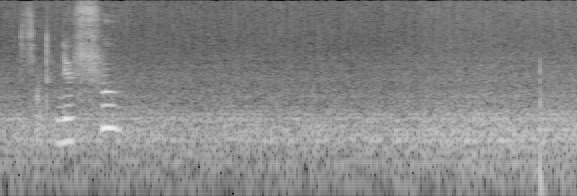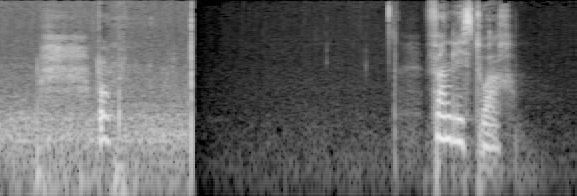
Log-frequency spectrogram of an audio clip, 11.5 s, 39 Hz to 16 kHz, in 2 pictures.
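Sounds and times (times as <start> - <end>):
cargo ship engine drone at sea on the Sea of Japan: 0.0 - 7.8
hissing burst: 0.0 - 7.8
speech: 0.6 - 1.4, 6.8 - 7.1, 10.2 - 11.0.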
